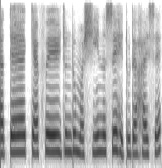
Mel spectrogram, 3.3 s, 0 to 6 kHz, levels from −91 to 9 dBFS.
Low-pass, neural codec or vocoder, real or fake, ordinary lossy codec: 5.4 kHz; codec, 16 kHz in and 24 kHz out, 1 kbps, XY-Tokenizer; fake; none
